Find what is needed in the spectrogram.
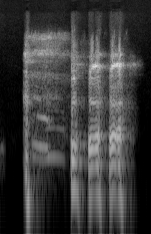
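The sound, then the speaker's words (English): A loud cough fit from smoking weed: one long rasping cough followed by three quick, harsh coughs in a rapid burst, with a throaty, clearing quality. “This is not a COVID cough. This is a weed cough for your listeners.”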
